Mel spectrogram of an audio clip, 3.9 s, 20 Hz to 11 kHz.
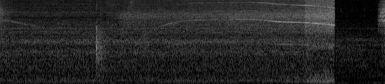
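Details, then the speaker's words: Dental handpiece cutting tooth #3 during an MO cast gold inlay preparation (Tucker technique, with buildup), refining the box: high-pitched drill whine that slows and drops in pitch as the bur cuts under load, then stops. "you could hear the hampi slow down in certain areas while we were doing this refinement and I think that's very important to do to control the handpiece and the burr"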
